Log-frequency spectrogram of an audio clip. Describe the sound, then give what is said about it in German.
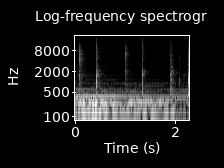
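Hand claps accompany a German folk song about driving out winter, with the arms held wide during the exercise. Six crisp, sharp claps fall in loose pairs over sustained tones. “Haben Sie die Arme auch schön weit vom Körper weg, dass das Klatschen nicht so beengt, sondern wirklich auch wie eine Präsentation wirken darf.”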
